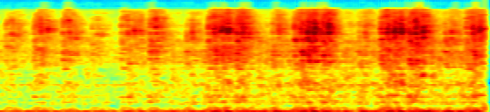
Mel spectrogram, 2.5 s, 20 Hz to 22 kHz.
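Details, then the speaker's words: 68-year-old museum airplane engine, sat about 20 years: deep lumpy idle with uneven beats that sounds like a big cam but is actually cylinders missing; misfire. "when what's happening is it's just missing"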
